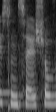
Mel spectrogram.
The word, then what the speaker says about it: syncytial: Thank you for bailing me out, because, you know, when I get into syncytial, I always want to add an extra syllable or something, and it doesn't come out right.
